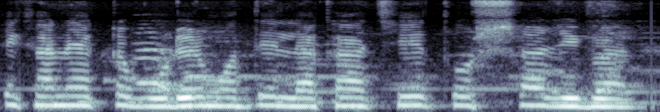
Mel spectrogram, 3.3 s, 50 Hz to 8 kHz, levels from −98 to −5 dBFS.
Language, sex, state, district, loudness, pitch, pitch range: Bengali, female, West Bengal, Cooch Behar, -16 LUFS, 225 Hz, 210-235 Hz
